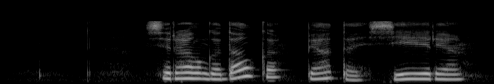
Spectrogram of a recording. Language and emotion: Russian, neutral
